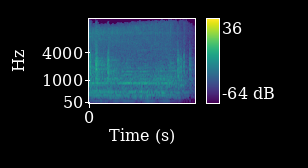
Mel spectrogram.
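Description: Background music with steady held tones and light ticking percussion, fading out near the end.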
